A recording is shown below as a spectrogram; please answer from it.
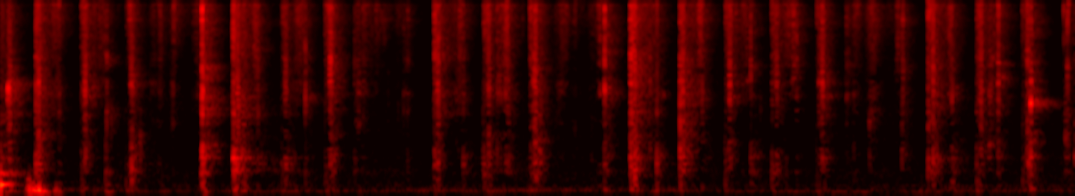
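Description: Oracle cards are shuffled by hand for a reading, producing quick rhythmic bursts of riffling and slapping, close and clear, repeating steadily with no talk.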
